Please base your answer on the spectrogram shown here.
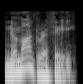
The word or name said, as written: pneumography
